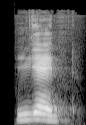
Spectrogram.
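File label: "lean", Scottish Gaelic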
